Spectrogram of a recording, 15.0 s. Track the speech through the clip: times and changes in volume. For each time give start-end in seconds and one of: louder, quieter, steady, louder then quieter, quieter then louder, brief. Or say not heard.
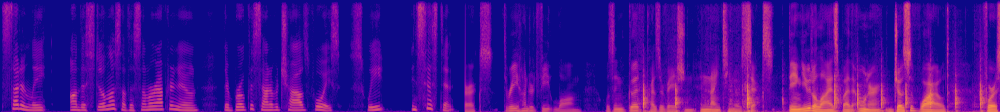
0.0-14.9 louder.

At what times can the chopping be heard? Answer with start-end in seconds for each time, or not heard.
9.5-14.8.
